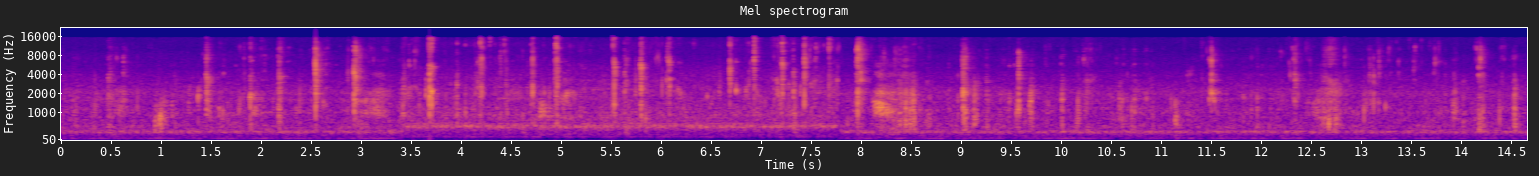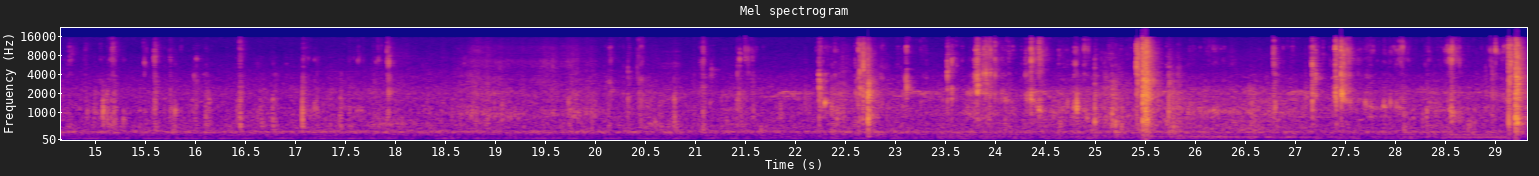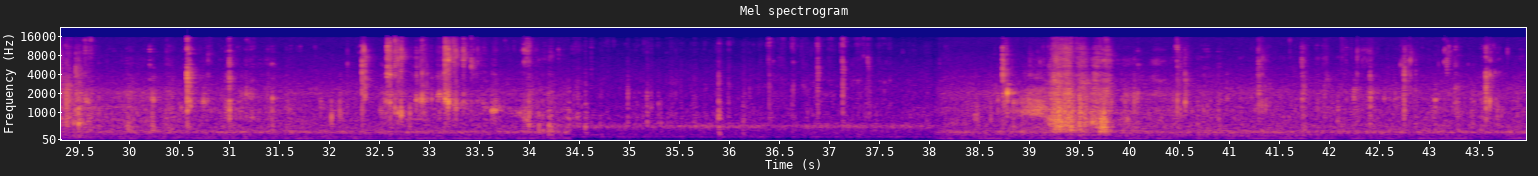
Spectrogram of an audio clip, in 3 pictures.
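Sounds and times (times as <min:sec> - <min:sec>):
wet chewing sounds: 0:00.0 - 0:43.9.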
